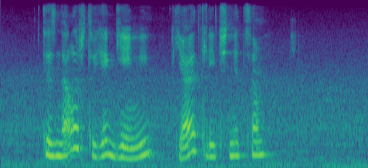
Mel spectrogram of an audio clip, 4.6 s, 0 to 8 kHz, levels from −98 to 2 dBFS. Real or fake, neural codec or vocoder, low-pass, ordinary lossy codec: real; none; 7.2 kHz; none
